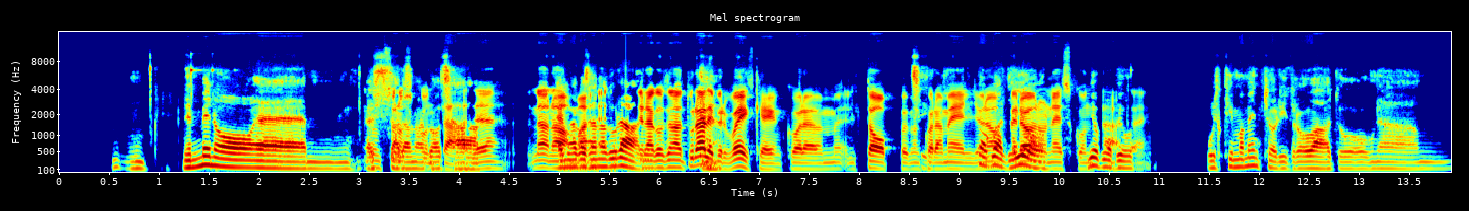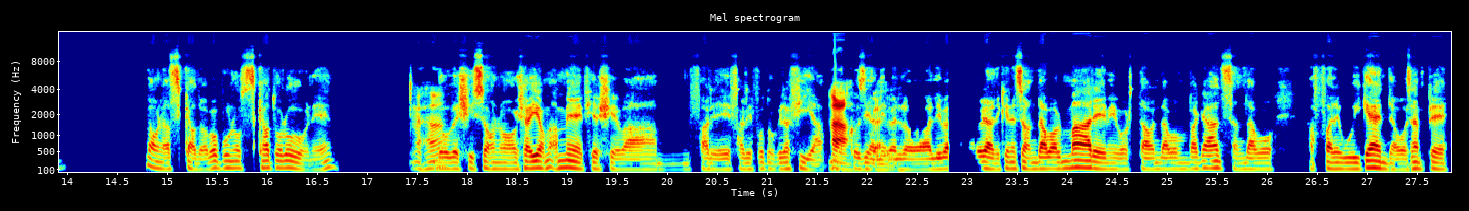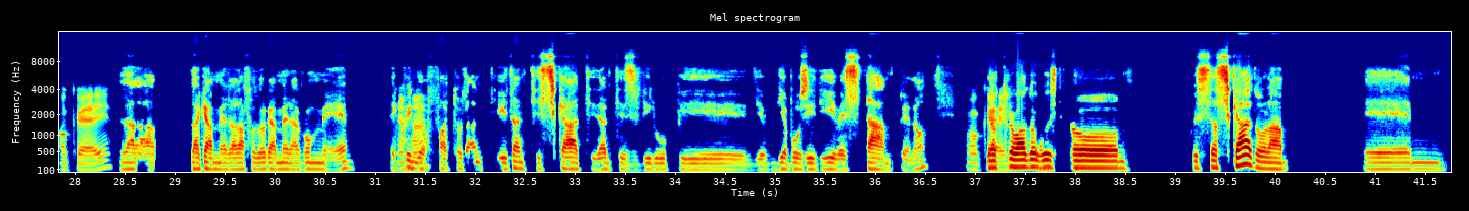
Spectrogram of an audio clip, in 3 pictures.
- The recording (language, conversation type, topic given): Italian, unstructured, Qual è il valore dell’amicizia secondo te?
- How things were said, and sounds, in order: tapping; "una" said as "na"; cough; "ancora" said as "incora"; "proprio" said as "propo"; "cioè" said as "ceh"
